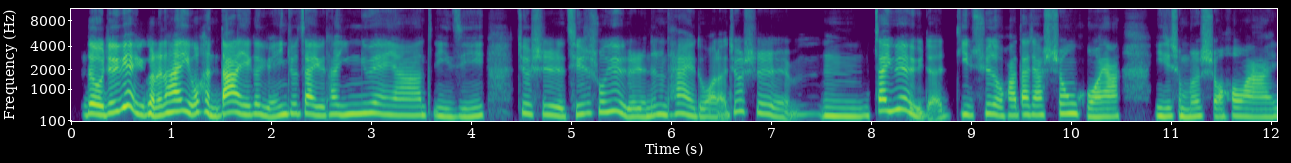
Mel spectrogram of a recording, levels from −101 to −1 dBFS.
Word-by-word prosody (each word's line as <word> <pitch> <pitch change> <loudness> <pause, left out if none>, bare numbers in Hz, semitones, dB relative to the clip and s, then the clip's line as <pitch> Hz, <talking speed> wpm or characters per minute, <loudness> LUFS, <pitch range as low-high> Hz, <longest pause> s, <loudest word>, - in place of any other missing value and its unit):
对， 250 0 +7
我 230 - +6
觉 255 - +3
得 - - +6
粤 430 +5 +7
语 225 - 0
可 240 - +5
能 210 - +3
它 290 +3 +8
有 260 -5 +2
很 270 -9 -1
大 275 +3 +9
的 255 - +1
一 225 - 0
个 240 +1 -2
原 195 -3 -3
因 230 - +2
就 250 +1 -3
在 245 0 +3
于 210 - -1
它 235 +3 -2
音 240 +2 0
乐 260 -2 0
呀， 215 -1 -2
以 190 -3 -4
及 185 +3 -4 0.3
就 255 -3 -3
是 225 -4 -2
其 230 +5 -4
实 255 - -6
说 285 +2 -4
粤 305 -2 -1
语 - - -3
的 185 - -2
人 185 0 -3
真 220 - -3
的 235 - -1
太 235 -1 -1
多 185 -1 -4
了， - - -6
就 300 +6 -6
是， 235 -10 -5 0.3
嗯， 195 -1 -1
在 315 - +5
粤 335 +1 +1
语 - - -3
的 155 - -7
地 230 -1 -4
区 250 +4 -5
的 225 -4 -1
话， 215 0 0
大 230 +2 +1
家 225 0 0
生 250 +3 0
活 185 -7 -1
呀， 185 +1 0 0.3
以 200 - -1
及 190 - -1
什 200 0 -3
么 185 +1 -1
时 195 -1 -4
候 185 +2 -2
啊， 180 -2 0
225 Hz, 315 characters per minute, -23 LUFS, 195-250 Hz, 0.3 s, 大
